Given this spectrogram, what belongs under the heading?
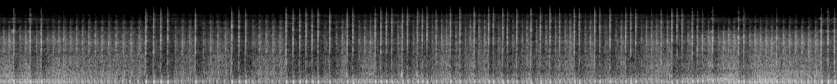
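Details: Rally push mower, Tecumseh Eager 1 engine, no muffler found: loud, sharp unmuffled popping with uneven, stumbling beats; runs rough, starts with starting fluid, cause unconfirmed.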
